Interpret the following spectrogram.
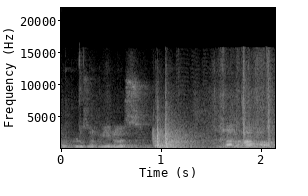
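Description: A single loud knock about a second in, with talking before and after it.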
